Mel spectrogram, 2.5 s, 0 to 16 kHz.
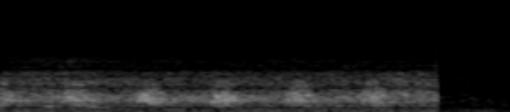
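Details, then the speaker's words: Fetal heartbeat recorded at a prenatal doctor visit: fast, rhythmic whooshing pulses at around 160 beats per minute, described as great. "so the heartbeat is around 160 which is great"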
